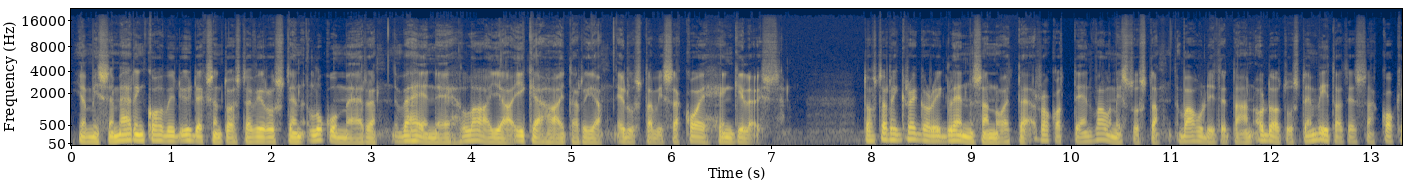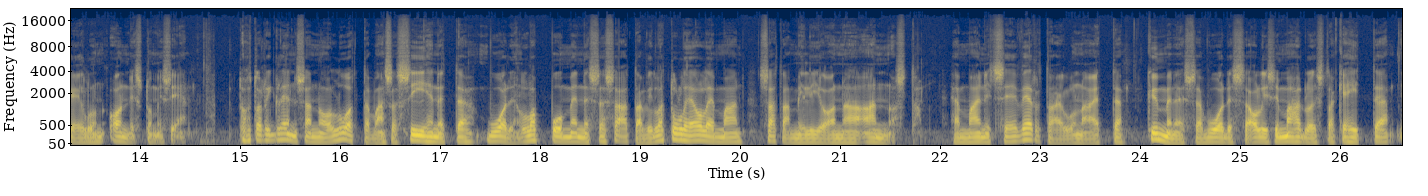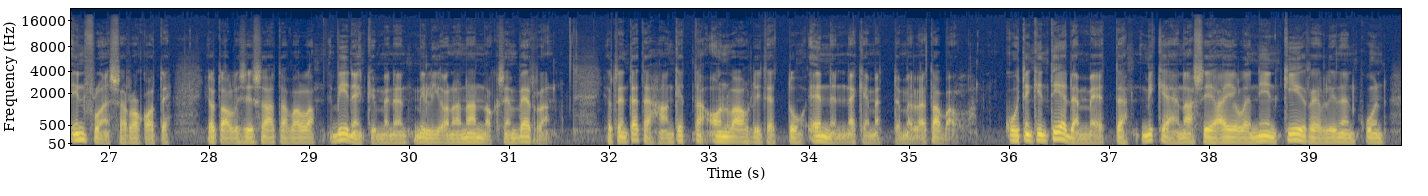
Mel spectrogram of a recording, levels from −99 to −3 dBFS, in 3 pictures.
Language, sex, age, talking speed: Finnish, male, 60-79, 105 wpm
